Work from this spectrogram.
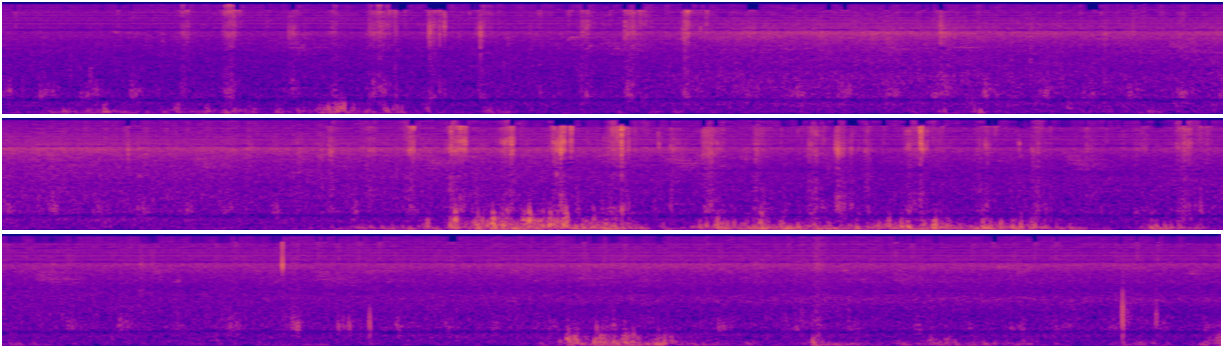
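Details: A stray rabbit visiting a backyard crunches a carrot with quick, dry bites and grinding chews repeating several times a second.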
